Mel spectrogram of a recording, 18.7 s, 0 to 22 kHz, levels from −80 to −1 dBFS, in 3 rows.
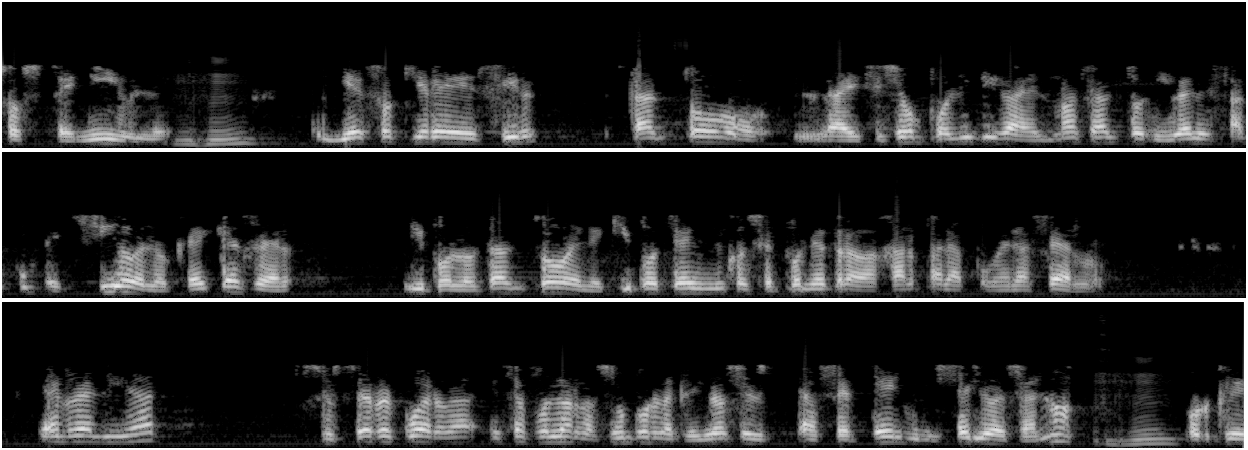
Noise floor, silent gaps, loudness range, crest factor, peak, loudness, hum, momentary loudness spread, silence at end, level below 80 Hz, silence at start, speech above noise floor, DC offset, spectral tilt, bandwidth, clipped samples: -67 dBFS; none; 3 LU; 16 dB; -4 dBFS; -20 LUFS; none; 11 LU; 0 s; -78 dBFS; 0.05 s; 48 dB; under 0.1%; -8 dB/octave; 3.9 kHz; under 0.1%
